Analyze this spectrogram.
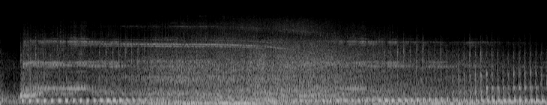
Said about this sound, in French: tu fais chauffer l'avion, s'il te plaît, on se barre pour le Canada.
